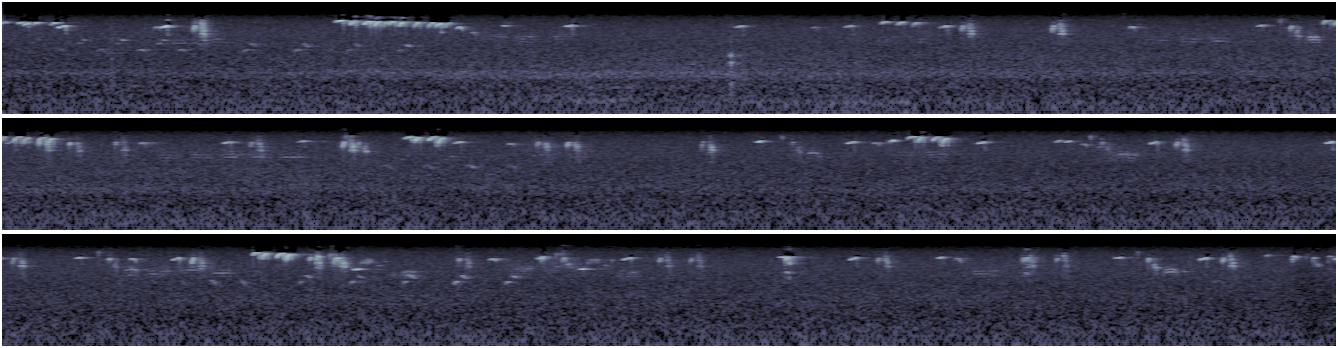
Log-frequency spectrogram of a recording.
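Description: Small birds chirping in short, high notes, scattered irregularly throughout, over a steady soft hiss of light rain.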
